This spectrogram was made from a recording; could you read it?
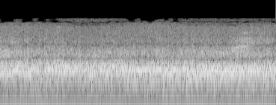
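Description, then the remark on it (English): A steady, unbroken roar of storm wind, a dense rushing hiss that holds at the same loud level throughout, with no voices or other sounds over it. “You have storms like this often in this part of the country?”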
